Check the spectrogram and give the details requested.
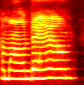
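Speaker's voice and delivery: sudden down-home Southern country accent. Calling the next person on screen up to speak: country accent. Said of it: "I don't know where the country accent came in".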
